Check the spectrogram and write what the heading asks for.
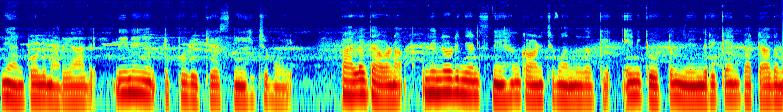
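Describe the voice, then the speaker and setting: A woman voicing a devoted young husband in an audio love story, speaking softly and earnestly. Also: sits low, slight background noise, natural voice.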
